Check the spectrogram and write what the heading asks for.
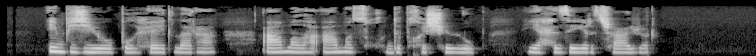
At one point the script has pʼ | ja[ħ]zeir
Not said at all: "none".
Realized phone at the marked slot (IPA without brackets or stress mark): ħ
